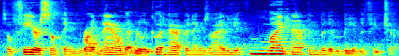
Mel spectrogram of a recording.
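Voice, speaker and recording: A man with a mid-pitched voice gives a calm, instructive talk in the manner of a counselor leading a grounding exercise. His delivery is plain-spoken and explanatory. The room adds noticeable echo, and there is faint noise behind him. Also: normal speed. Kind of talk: explanatory lesson on anxiety grounding, spoken to camera.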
